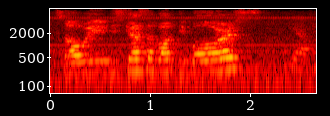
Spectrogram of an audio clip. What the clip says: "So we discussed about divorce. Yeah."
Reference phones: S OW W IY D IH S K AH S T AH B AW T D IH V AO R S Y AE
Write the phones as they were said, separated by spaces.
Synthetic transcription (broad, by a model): S OW W IY D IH S K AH S AH B AW T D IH B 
